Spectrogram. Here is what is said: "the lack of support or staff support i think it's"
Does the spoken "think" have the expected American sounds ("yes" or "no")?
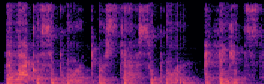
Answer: yes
